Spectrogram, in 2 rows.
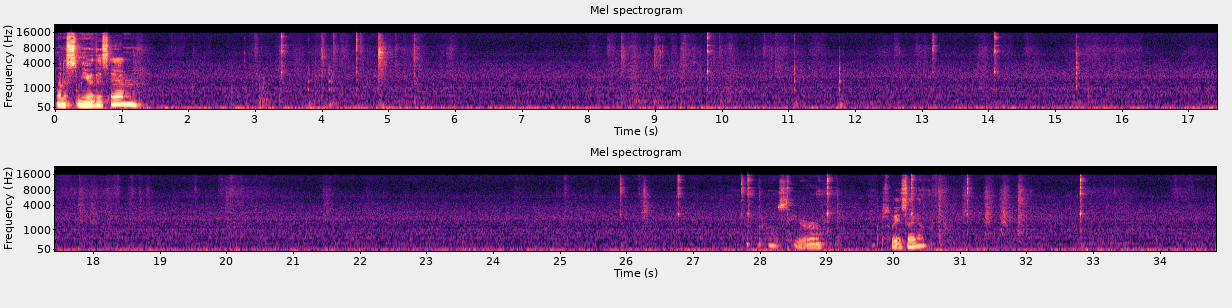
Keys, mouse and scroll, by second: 0.3 click, 3.8 middle click, 4.6 click, 10.6-11.0 scroll down 1, 11.1 middle click, 13.2 click, 25.9 click, 27.8 click, 27.8 click, 28.4 click, 30.2 click, 30.3 click, 31.1 click.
